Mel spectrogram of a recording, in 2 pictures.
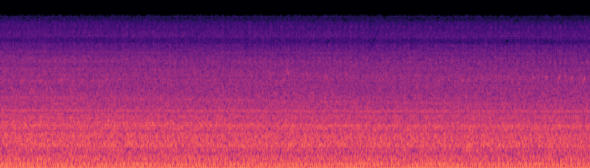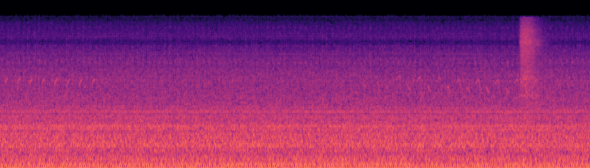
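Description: A tractor engine hums steadily as it drives along.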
